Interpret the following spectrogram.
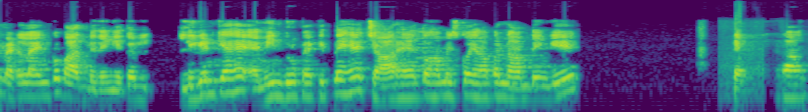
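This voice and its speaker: Man, chemistry teacher, classroom lecture, step-by-step explanations, quizzes the students, higher voice, muffled lo-fi sound. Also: a bit bright.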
